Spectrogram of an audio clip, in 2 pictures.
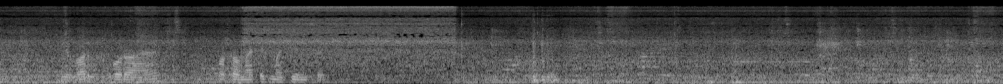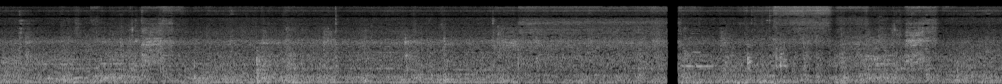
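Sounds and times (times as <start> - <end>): machine mechanical hiss: 2.3 - 4.6, 17.6 - 19.6.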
